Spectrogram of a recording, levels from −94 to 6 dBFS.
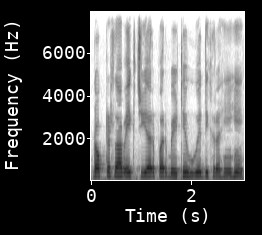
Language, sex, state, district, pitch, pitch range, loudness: Hindi, female, Odisha, Malkangiri, 200 Hz, 195-205 Hz, -15 LUFS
